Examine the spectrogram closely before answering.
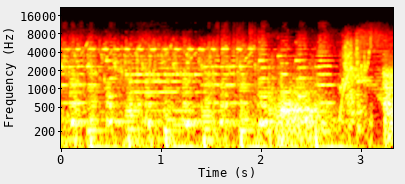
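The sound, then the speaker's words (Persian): In a Tom and Jerry cartoon, a loud clattering crash as Tom uses a crane to drop Jerry into a metal trash can bursts out near the end over bouncy cartoon music with steady thumping beats underneath. “تام با یه جرثقیل جری رو بر میداره و اونو توی سطل زباله میندازه.”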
